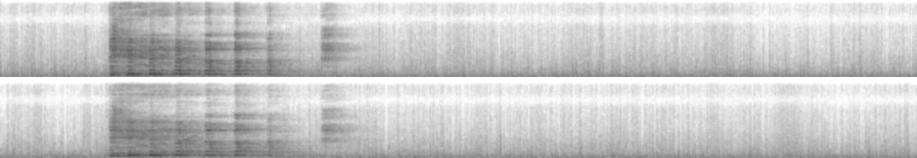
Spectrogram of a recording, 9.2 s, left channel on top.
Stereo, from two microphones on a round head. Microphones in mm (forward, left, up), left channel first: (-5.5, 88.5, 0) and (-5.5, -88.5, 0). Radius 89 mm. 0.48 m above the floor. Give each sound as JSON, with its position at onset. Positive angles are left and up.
{"t": 1.1, "sound": "a giggle", "side_deg": 25, "distance_m": 1.5}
